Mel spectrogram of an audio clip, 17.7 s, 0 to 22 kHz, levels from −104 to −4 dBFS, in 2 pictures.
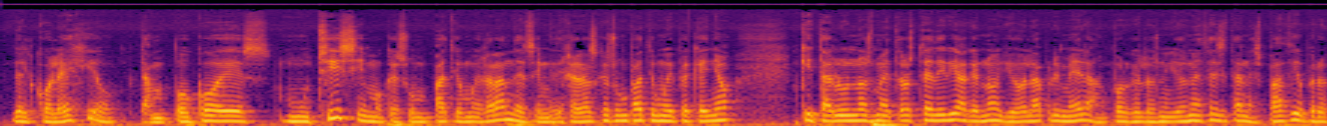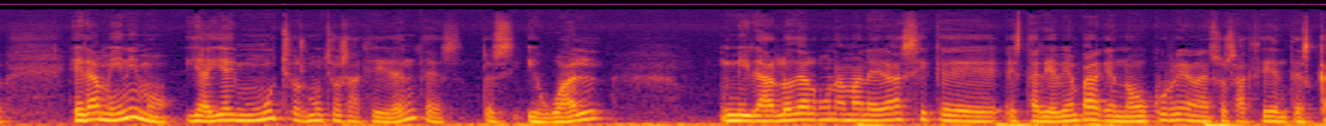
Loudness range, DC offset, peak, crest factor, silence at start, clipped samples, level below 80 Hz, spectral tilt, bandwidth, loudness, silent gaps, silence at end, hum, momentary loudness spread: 1 LU; under 0.1%; -6 dBFS; 12 dB; 0.05 s; under 0.1%; -30 dBFS; -7 dB/octave; over 20 kHz; -20 LUFS; none; 0 s; none; 7 LU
